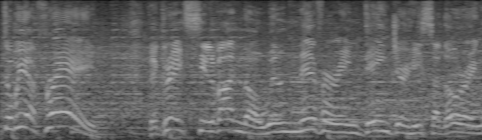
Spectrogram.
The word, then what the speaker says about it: Sylvando: Prepare yourselves for the Great Sylvando! Sylvando is how you pronounce that.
